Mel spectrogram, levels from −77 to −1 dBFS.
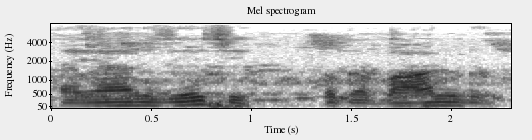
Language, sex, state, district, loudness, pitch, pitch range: Telugu, male, Andhra Pradesh, Sri Satya Sai, -16 LUFS, 105 Hz, 100-110 Hz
